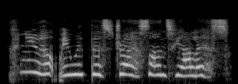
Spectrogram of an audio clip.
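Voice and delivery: put-on high, loud small child; sweet little girl asking. A narrator's reading. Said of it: "she says in her little voice".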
